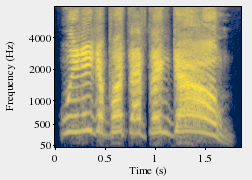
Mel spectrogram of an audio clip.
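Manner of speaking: high, loud yell to the squad; urgent combat shout. Acted. Officer urging troops to put the creature down, shouting.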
